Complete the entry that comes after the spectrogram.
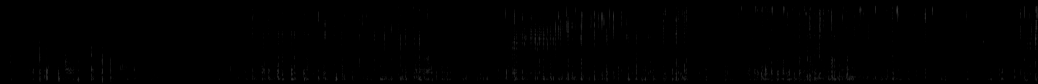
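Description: Long dark nails scratch and tap across the top of a small, hollow, quilted black leather-look belt bag with a gold chain, held on the palm. Quiet, dry, bright scratching and rapid clicking taps crackle almost continuously, with a brief lull near two seconds. The sound grows busier and louder from about the five-second mark.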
